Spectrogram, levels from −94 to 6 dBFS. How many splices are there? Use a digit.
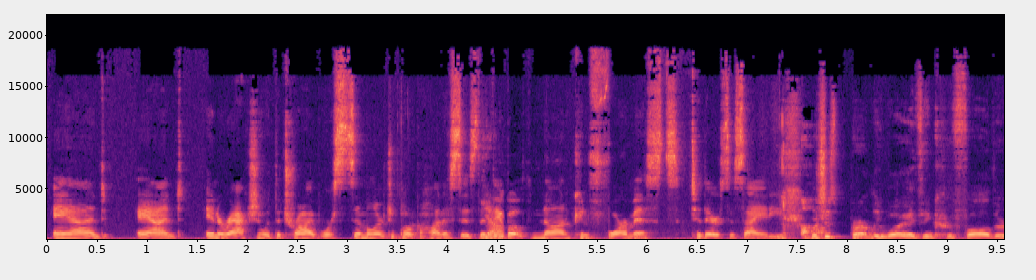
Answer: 1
